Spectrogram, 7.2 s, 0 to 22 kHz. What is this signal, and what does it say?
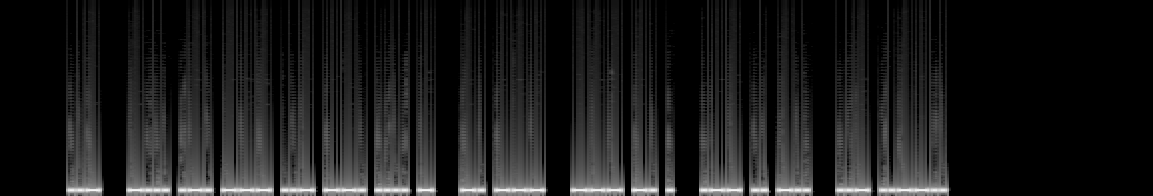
Morse code, heard as a keyed tone, about 46 wpm, 700 Hz. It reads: U BROUGHT NO ONE WID U?
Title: Sentences from Top 500 Words and Abbreviations 45wpm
